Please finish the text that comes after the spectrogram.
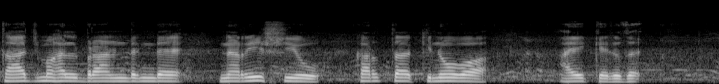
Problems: none marked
